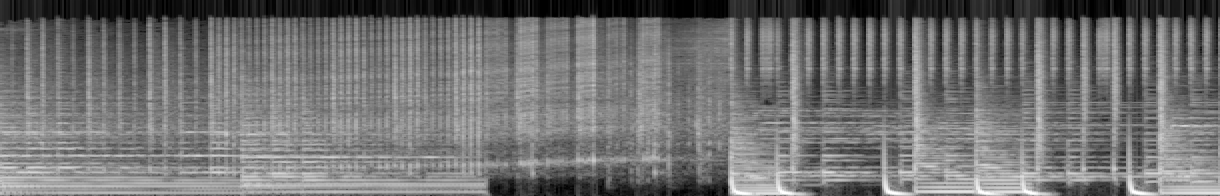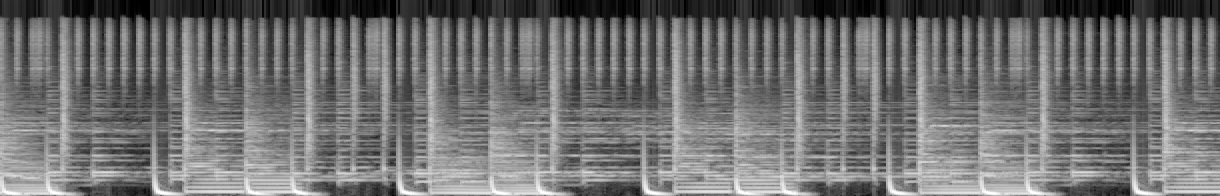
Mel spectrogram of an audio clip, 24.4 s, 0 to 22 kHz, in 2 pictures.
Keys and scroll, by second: 0.4-3.3 typing, 1.4 Return, 3.6 Return, 4.4 space, 7.1 e, 13.0 space, 13.1 Escape, 22.5 r, 23.9 space.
